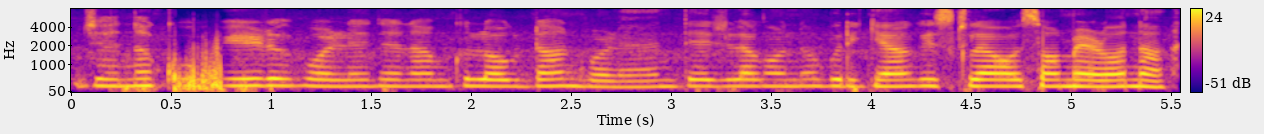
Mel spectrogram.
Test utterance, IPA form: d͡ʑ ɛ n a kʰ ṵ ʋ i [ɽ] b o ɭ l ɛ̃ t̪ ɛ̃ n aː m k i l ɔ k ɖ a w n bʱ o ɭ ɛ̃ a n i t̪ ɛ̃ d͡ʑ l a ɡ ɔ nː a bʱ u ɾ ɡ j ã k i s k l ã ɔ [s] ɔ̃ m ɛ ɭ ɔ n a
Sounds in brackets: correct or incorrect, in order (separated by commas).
correct, correct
